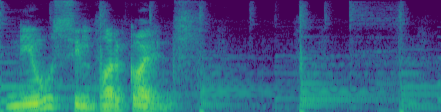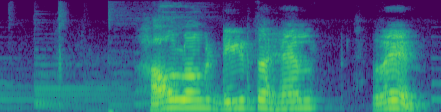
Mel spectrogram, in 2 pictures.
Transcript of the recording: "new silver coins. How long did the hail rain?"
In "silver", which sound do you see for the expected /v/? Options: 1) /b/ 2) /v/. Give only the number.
1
